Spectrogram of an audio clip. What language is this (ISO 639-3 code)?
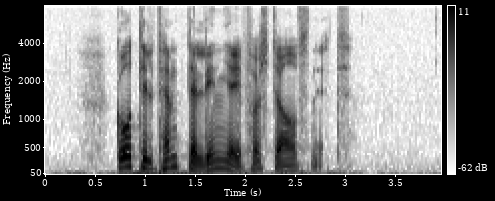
nor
